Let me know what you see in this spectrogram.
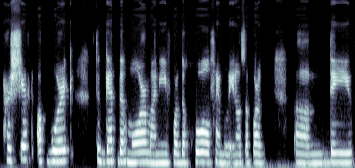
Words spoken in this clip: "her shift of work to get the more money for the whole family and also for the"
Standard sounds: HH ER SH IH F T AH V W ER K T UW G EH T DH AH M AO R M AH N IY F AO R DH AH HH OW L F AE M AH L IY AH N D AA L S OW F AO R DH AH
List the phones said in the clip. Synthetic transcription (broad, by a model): HH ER SH IH F T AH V W ER K T UW G EH T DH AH M AO R M AH N IY F AO R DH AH HH OW L F AE M AH L IY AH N AA L S OW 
